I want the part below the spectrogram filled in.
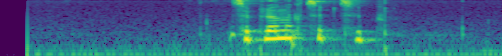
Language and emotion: Russian, neutral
